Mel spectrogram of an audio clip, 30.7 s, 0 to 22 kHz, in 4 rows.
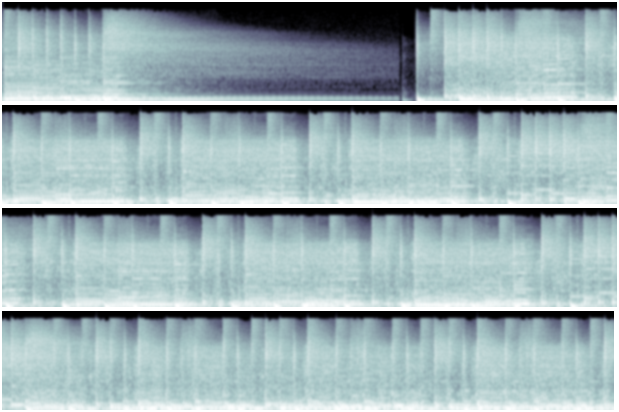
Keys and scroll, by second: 11.8 space, 16.9 space, 17.4 ctrl+z, 17.7 space, 22.9 ctrl+z.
